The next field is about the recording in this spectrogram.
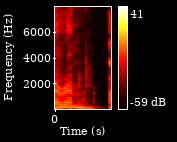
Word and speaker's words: Remini: Leah Remini? I think I said that. Oh, did I say that right? Okay, cool. – Yeah, Remini.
